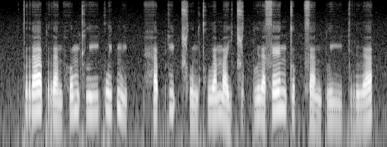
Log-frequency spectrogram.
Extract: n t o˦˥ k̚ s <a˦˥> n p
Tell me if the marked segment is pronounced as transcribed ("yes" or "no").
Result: no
